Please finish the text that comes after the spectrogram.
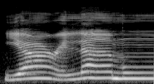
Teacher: واو کو بھی کھینچیں گے، واو کے ساتھ میم کو بھی کھینچیں گے، کیونکہ واو میم سے جڑا ہوا ہے، تو اس لیے کھینچ رہے ہیں کہ واو مد ہے، ٹھیک ہے، تو یہاں ہم 2 پوائنٹ کھینچ کے پڑھیں گے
